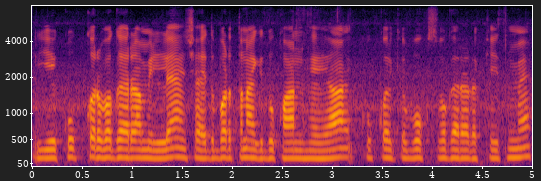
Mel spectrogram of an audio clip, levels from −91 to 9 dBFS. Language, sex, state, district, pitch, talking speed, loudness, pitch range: Hindi, female, Haryana, Jhajjar, 160 Hz, 225 wpm, -16 LUFS, 155-165 Hz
